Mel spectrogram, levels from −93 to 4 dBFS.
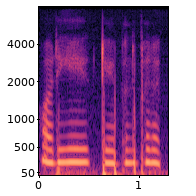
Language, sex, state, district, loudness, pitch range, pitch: Hindi, female, Uttar Pradesh, Jyotiba Phule Nagar, -18 LUFS, 225-235 Hz, 225 Hz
